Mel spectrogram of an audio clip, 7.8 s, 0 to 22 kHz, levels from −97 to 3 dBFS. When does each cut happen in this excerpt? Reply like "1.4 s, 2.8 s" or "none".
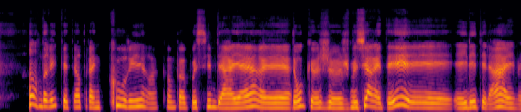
4.4 s, 6.8 s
